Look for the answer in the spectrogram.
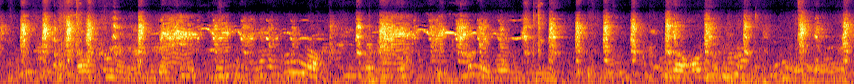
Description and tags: Guinea fowls.
Mobile phone recording.
Fowl, Guinea, Perlhuhn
